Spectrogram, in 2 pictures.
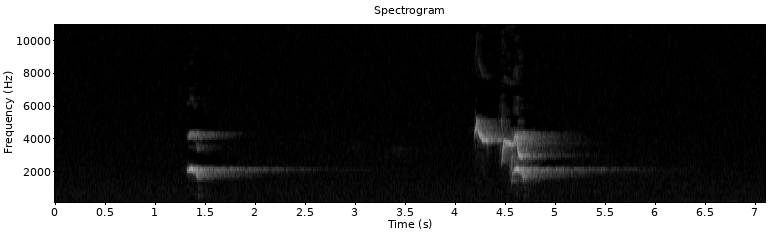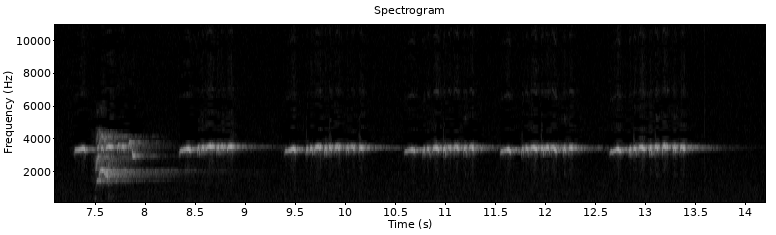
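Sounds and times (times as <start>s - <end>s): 
Narcissus flycatcher whistled phrases: 7.3s - 13.6s.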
